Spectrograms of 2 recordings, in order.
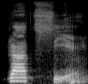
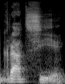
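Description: First: গ্রাৎসিয়ে said with a clear ts sound, not z; careful pronunciation. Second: গ্রাৎসিয়ে with ts, not an English z. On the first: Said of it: "গ্রাৎসিয়ে উচ্চারণটা খেয়াল করুন". (গ্রাৎসিয়ে স্পষ্ট ts ধ্বনিতে) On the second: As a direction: repeat গ্রাৎসিয়ে stressing the ts. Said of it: "জেড আছে কিন্তু উচ্চারণ হবে গ্রাৎসিয়ে". (জেড নয়, ts দিয়ে গ্রাৎসিয়ে) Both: Shown as a demonstration.

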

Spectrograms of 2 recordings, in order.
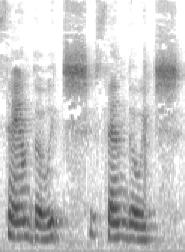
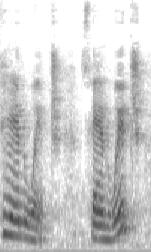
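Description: First: "ساندويتش" as san-da-witch in Egyptian accent. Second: "ساندويتش" as SAN-wetch, no d; English silent d. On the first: Teacher showing our local way, Egyptian accent "ساندويتش" with d. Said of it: "عندنا احنا بالايجيبشن اكسنت". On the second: Teacher giving the English form, "ساندويتش" with silent d. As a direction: say "ساندويتش" in two syllables without d. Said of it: "بالانجليش اسمها". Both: Shown as a demonstration.

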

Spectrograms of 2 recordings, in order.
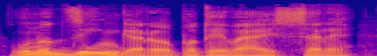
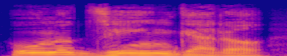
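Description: First: Measured, tentative guess; controlled, noncommittal answer; guarded, careful. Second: High, loud exclamation; raised-pitch, mocking disbelief; amused cry. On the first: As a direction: offer it cautiously, wary of a trap. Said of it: "controllando le parole per il presentimento". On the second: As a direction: cry out as if hugely entertained. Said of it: "gridò il medico mettendosi a ridere". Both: A narrator's reading.

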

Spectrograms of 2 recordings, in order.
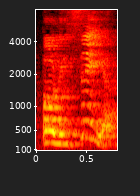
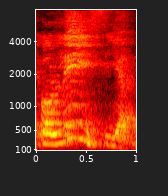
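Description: First: "Policía" with stress on CÍ, the í its own syllable; stress on the accented í. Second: "policia" with LI stressed and the ending run together; stress on second syllable. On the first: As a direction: lean on the CÍ in "Policía". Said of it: "It has an accent mark". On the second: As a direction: hit the LI in "policia". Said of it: "that's not the way we're gonna pronounce it". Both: Shown as a demonstration.

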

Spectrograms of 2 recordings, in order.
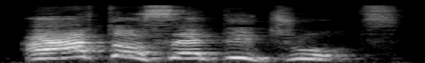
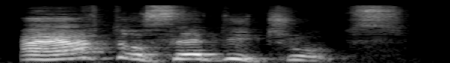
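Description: First: The repeat pitched higher and louder on "have"; emphatic repeat. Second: Said in the usual way. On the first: Real, not acted. Scolding Juliet, insisting on the truth with a raised emphatic voice.

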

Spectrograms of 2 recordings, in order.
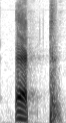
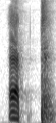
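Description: The two takes are said the same way.

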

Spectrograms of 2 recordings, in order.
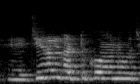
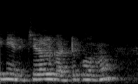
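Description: First: Slow, teasing voice of a commenter drawling ఏ, చీరలు కట్టుకోను; mock commenter quote. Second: Said in the usual way. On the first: Vlogger mimics a viewer's saree comment, slow and teasing. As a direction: stretch ఏ, చీరలు కట్టుకోను slowly like a nosy viewer. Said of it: "అని అయితే comment వచ్చింది".

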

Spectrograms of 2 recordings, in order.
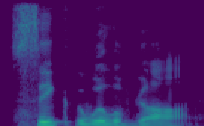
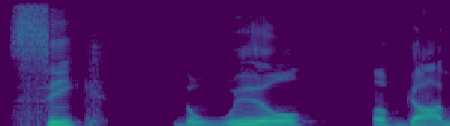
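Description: First: Low and soft, Seek leading; announced. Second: Seek, pause, the will, pause, of God; word by word. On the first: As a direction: state the sign quietly and slowly. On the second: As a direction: set each word apart with pauses. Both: Shown as a demonstration. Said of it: "gives us the third road sign".

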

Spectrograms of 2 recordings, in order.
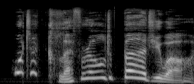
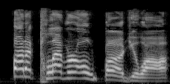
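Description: First: High-pitched praise for a pet; admiring mother. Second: High, very loud squawked echo; parrot mimic. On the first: Mother praising the parrot, high and admiring. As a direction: coo over the bird in a high voice. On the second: Parrot repeating the mother's praise, squawky mimic. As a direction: squawk the praise back loudly. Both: A narrator's reading.

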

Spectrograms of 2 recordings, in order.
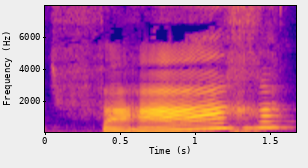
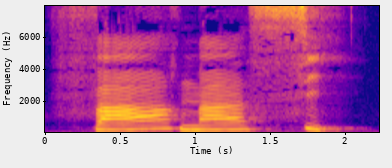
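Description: First: "Pharmacie" in three long syllables with pauses between. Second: "Pharmacie" very slow and louder, in three beats; word for repeating. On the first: Teacher tracing arcs per syllable, "Pharmacie" split slowly. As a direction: break "Pharmacie" apart, louder, holding each syllable. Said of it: "je vais tracer des arcs". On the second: Teacher asking pupil to repeat along, "Pharmacie" slowly modelled. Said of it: "Tu répètes avec moi". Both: Shown as a demonstration.

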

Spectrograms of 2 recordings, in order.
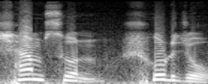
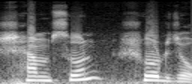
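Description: No difference in how they are said.

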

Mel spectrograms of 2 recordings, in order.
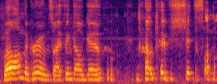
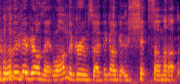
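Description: First: Reading aloud, words breaking into laughter; trying to read through the giggles; reading while laughing. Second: Laughing hard through the reading; words squeezed out between laughs; reading while laughing. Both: Real, not acted. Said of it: "I'm gonna do awful with these stories".

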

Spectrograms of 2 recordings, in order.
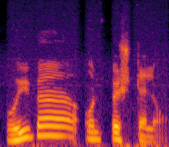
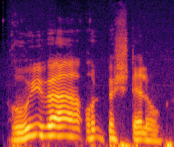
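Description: First: Said in the usual way. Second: Said louder and more firmly the second time; louder repeat. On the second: Real, not acted. Gamer repeating his order to himself, louder. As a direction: push the order through with emphasis.

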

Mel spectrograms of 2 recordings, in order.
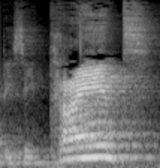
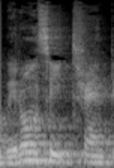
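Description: First: "Trent" said slow, louder and higher, with a Liverpool vowel; Liverpool pronunciation. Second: Said in the usual way. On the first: Retold or imitated. Mocking the Liverpool way of saying "Trent" to friends, slow and loud. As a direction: imitate how Liverpool people say "Trent".

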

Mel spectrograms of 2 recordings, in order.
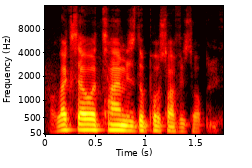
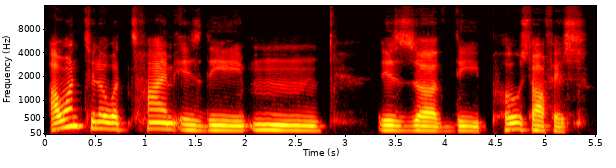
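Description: First: Smooth, complete question said in one go; rehearsed command. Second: Slow, hesitant question with fillers; natural halting speech. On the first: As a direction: recite it like a prepared line to a device. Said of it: "That's not how we talk". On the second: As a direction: ask like real people do, umming midway. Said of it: "that's how I talk". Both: Shown as a demonstration.

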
